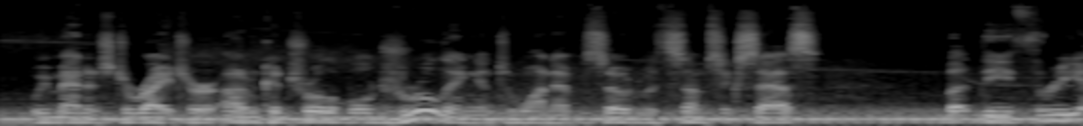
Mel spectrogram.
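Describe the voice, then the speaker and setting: Noticeable background noise runs under a man's deadpan tone. He talks at a moderate pace. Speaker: podcast host and fiction narrator. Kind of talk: scripted absurdist narration, with a mock-ad intro. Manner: deadpan, dry, formal delivery.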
